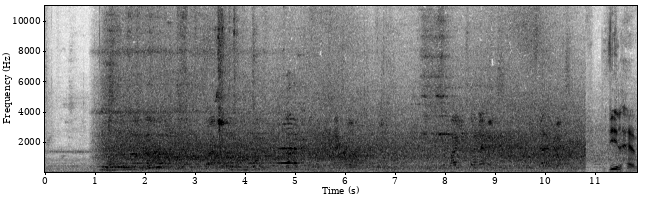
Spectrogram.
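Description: Trams hum and rumble past outdoors.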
